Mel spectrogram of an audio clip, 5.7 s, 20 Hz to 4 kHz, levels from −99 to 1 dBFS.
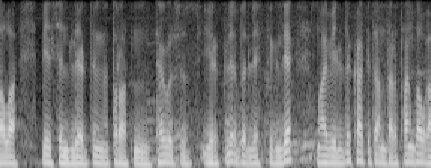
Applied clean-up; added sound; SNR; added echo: none; none; none; none.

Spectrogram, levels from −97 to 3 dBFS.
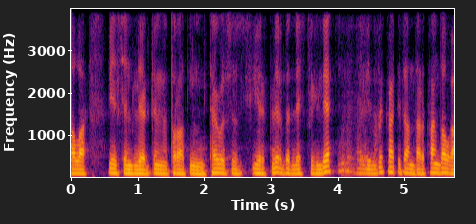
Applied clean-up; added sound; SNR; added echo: neural mask model DeepFilterNet 3.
